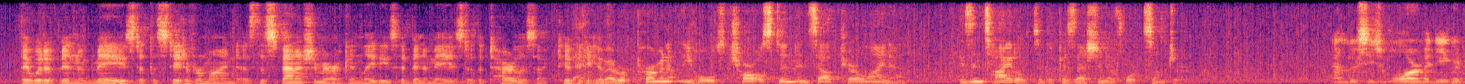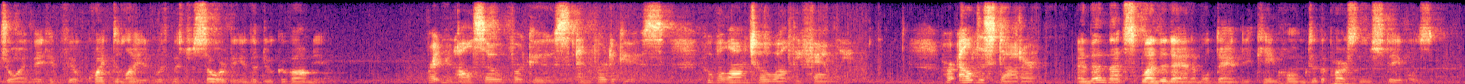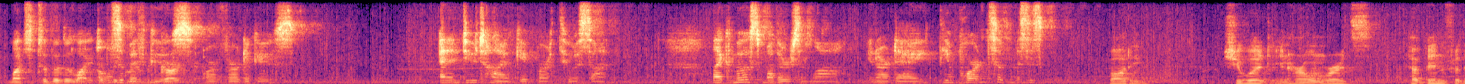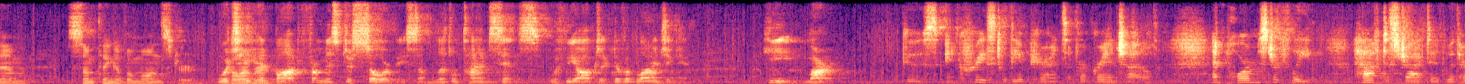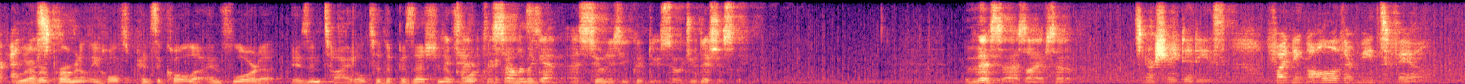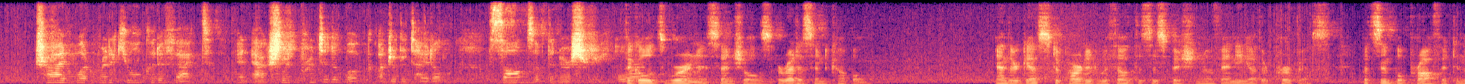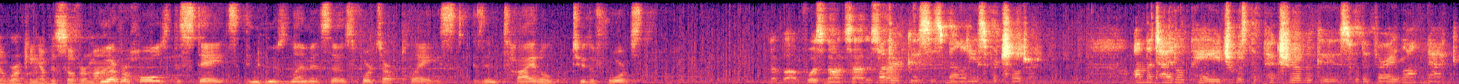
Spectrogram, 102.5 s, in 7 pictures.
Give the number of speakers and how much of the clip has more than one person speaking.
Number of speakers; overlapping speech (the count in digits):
4, about 5%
